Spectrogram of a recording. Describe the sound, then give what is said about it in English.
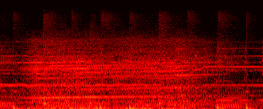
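A loud race car engine roars and revs continuously, with tires squealing on top, steady for a few seconds with no voices. “Gentlemen, start your engines. Kyle, floor it.”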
